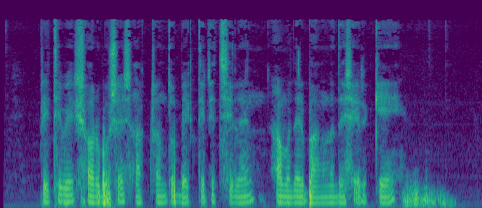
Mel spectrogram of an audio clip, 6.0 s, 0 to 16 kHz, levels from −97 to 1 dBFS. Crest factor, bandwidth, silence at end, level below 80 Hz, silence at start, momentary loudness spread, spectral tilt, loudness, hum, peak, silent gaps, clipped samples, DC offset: 22 dB; 11.5 kHz; 0.4 s; -44 dBFS; 0.5 s; 9 LU; -5 dB/octave; -27 LUFS; none; -6 dBFS; none; under 0.1%; under 0.1%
